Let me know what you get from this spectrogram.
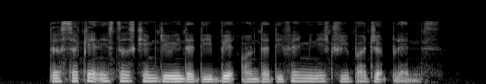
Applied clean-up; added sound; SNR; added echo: none; none; none; none.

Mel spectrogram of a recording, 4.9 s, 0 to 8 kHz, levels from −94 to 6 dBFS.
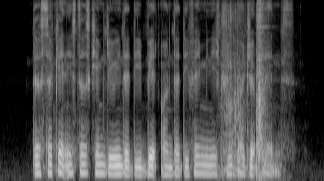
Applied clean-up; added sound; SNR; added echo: none; Cutlery, silverware / Drawer open or close; 9 dB; none.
